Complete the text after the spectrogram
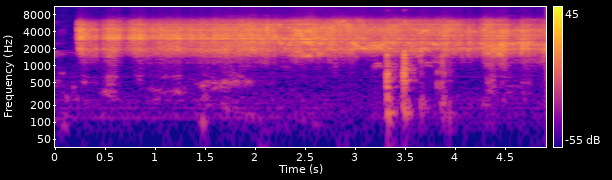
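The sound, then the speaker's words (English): A steady, bright sizzle like food frying in hot oil starts abruptly and holds for nearly five seconds, a dense hiss flecked with small crackles and pops, with no voices. “It's just brain cells are frying away, man.”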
